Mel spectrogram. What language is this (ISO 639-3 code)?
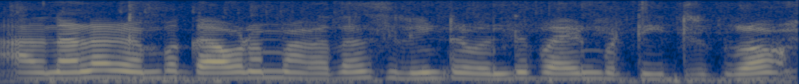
tam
